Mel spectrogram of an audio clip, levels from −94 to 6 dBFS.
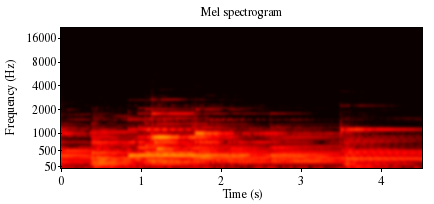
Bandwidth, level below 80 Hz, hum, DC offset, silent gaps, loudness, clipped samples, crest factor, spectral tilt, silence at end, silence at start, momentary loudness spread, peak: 3.5 kHz; -64 dBFS; none; under 0.1%; none; -42 LUFS; under 0.1%; 16 dB; -11 dB/octave; 0 s; 0 s; 13 LU; -24 dBFS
